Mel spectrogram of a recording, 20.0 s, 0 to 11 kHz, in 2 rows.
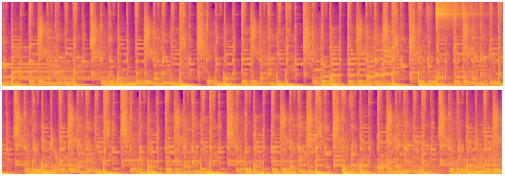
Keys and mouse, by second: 7.9 click, 9.1 shift+click, 11.8-14.4 drag, 17.2-19.1 drag.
